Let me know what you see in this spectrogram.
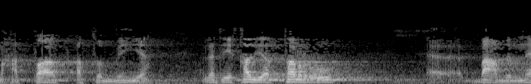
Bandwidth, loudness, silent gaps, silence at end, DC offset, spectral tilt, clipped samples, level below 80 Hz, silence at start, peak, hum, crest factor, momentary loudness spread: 5.8 kHz; -21 LUFS; none; 0 s; under 0.1%; -5.5 dB/octave; under 0.1%; -44 dBFS; 0 s; -2 dBFS; none; 20 dB; 20 LU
